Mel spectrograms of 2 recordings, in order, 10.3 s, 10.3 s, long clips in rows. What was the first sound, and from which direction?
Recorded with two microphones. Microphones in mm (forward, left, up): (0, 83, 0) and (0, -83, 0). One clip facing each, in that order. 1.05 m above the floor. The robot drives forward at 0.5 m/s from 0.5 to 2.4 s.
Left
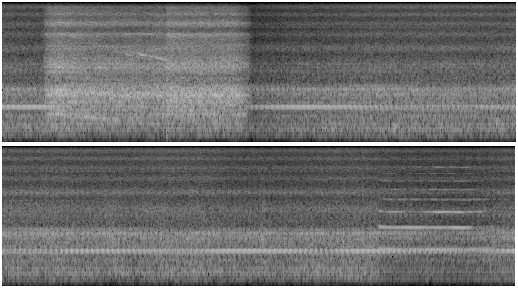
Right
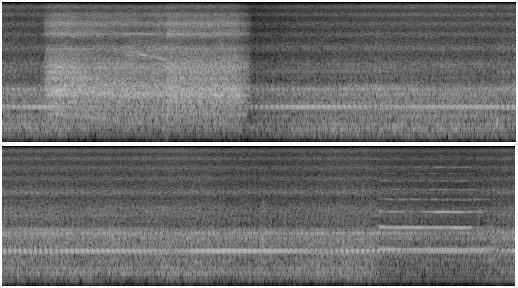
Only background noise.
